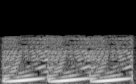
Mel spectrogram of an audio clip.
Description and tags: Autopilot Disconnected Warn
Autopilot Disconnected Alert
